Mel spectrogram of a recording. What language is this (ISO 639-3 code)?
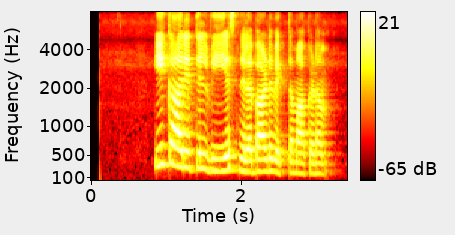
mal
